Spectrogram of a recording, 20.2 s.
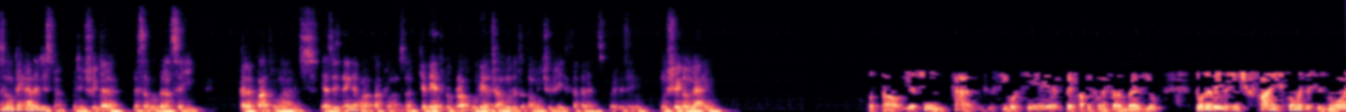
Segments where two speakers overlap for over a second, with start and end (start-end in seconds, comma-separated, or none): none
